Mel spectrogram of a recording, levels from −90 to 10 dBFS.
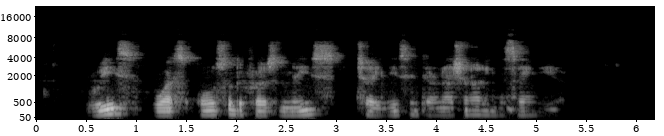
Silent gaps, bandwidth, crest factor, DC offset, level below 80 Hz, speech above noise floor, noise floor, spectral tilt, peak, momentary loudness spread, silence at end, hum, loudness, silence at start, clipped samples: none; 7.6 kHz; 22 dB; under 0.1%; -76 dBFS; 58 dB; -87 dBFS; -4.5 dB/octave; -8 dBFS; 15 LU; 1 s; none; -30 LUFS; 0.55 s; under 0.1%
